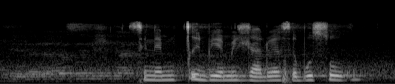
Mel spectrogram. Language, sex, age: Swati, female, 25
